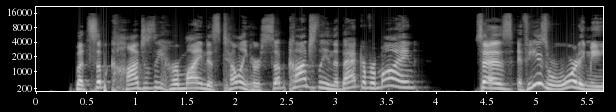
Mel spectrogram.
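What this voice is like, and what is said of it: Usual voice. Nothing is said of it.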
